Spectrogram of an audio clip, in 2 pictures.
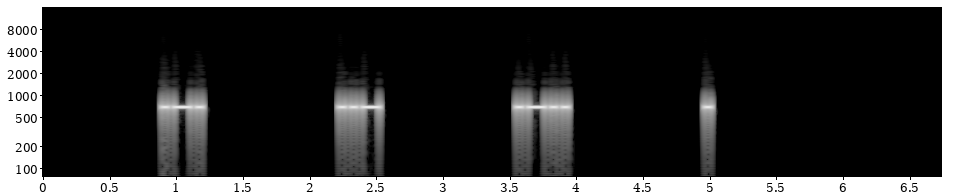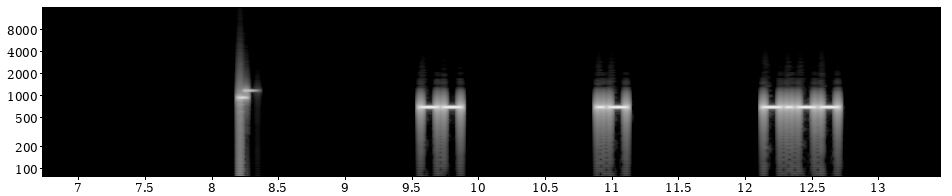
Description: Morse code, heard as a keyed tone, about 28 wpm, spaced as for 8 wpm, 700 Hz. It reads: RULE MAY
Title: 8x Character Spacing - Top 500 Words - 28wpm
